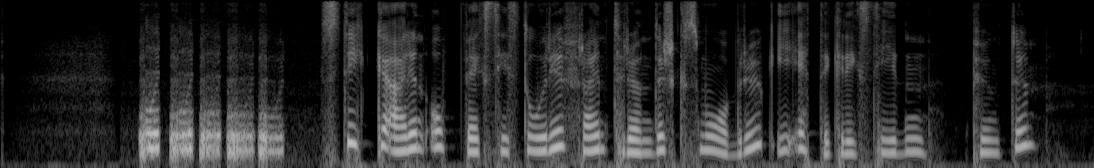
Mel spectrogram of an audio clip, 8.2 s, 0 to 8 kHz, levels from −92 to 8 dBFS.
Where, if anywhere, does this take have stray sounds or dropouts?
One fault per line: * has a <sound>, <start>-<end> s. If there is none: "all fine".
* has a laugh, 1.0-2.1 s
